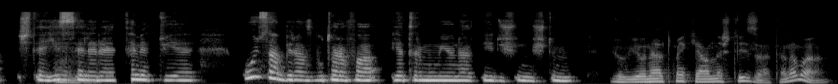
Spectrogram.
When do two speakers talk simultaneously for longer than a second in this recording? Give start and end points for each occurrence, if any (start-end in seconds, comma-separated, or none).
none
